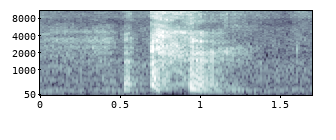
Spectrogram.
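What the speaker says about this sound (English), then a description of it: "tickly cough's kicking my ass" A short cluster of soft coughs, two or three quick bursts close to the microphone in a quiet room.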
